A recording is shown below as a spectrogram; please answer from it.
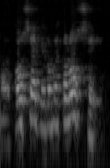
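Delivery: imitated Andalusian accent. Retelling grandmother's carnival joke to grandfather: imitating an andalusian accent. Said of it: "con el acento andaluz dijo".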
